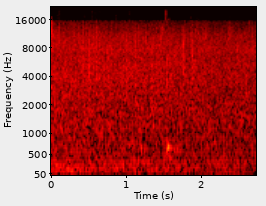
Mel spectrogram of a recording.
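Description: Steady, fairly faint rain falls in a constant broadband patter with a tiny droplet tick midway, no voices over it.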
